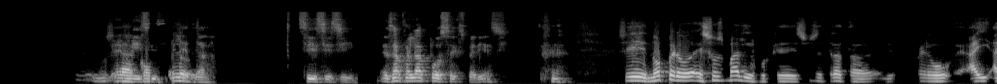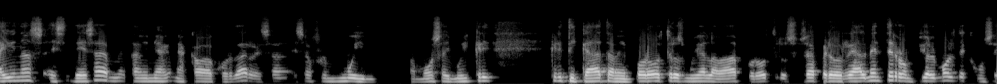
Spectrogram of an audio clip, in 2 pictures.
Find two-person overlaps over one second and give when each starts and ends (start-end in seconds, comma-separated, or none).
1.0-2.2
